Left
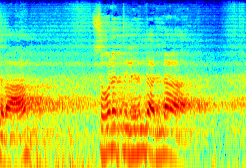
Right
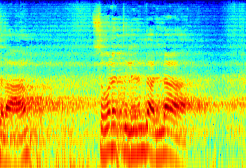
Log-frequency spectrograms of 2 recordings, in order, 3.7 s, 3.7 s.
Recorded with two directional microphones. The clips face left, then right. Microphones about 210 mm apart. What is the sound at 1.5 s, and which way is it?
A man's voice, 45° right (ahead or behind).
